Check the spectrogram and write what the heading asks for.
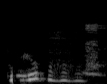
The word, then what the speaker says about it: Bujo: Alors nous, on a voulu parler aujourd'hui du bullet journal, aussi appelé Bujo, comme on veut, Bujo. Je prononce à la française.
